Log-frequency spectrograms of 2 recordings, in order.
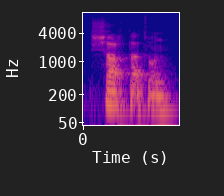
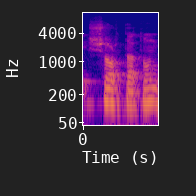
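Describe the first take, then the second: First: It is pronounced as the word for hyphen. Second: It is pronounced as the word for police. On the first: It means a hyphen or dash. The speaker calls it right. "is one hyphen" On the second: It means police. The speaker calls it wrong. "don't say شرطة, that is police"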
